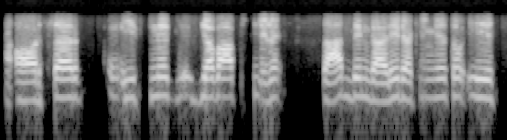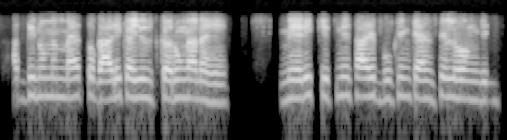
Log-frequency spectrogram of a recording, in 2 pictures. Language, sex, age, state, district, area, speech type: Hindi, male, 45-60, Uttar Pradesh, Sonbhadra, rural, conversation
